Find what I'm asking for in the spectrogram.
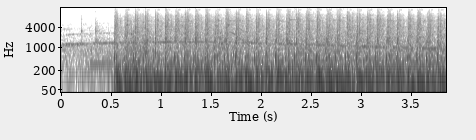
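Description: Rapid automatic gunfire in GTA 5 Online starts abruptly after a quiet moment, then hammers on as an even, loud, close burst of closely spaced shots.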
